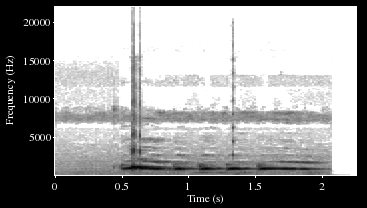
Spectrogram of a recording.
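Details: Bangkok zebra dove from 2020 delivering a clear phrase of a sharp opening note, four pulsing mellow coos, and a long level ending note, lasting about one and a half seconds.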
